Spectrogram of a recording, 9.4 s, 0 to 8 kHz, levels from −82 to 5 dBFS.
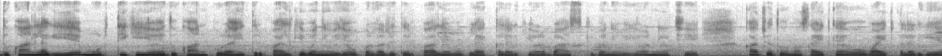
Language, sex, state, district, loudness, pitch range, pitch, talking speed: Hindi, female, West Bengal, Purulia, -15 LUFS, 205-225 Hz, 215 Hz, 275 wpm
